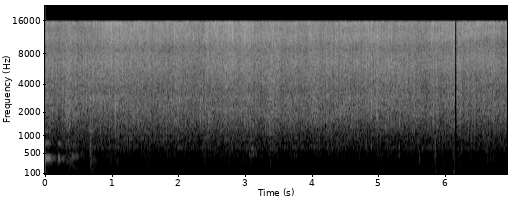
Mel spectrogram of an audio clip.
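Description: Fried rice sizzling steadily in a hot wok as it is stirred and turned over with a spatula.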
